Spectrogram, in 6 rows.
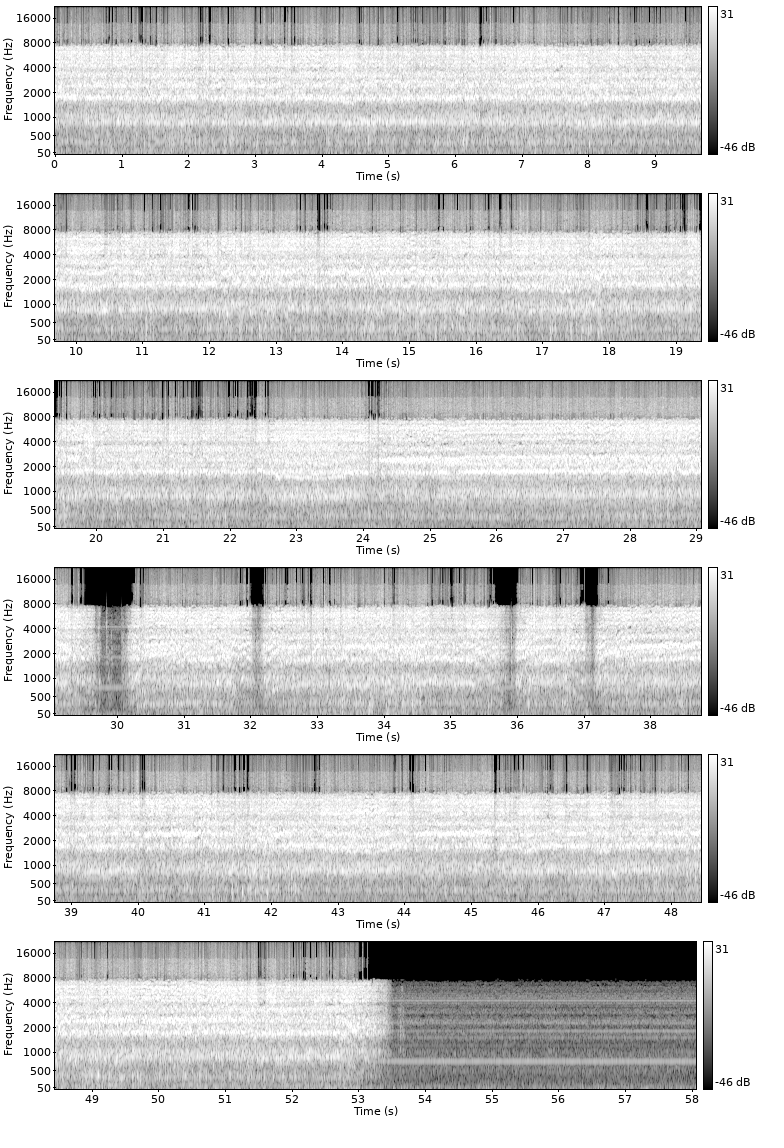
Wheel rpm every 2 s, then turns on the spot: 230, 230, 220, 230, 230, 230, 230, 220, 220, 230, 240, 220, 220, 210, 160, 130, 180, 200, 110, 210, 210, 220, 220, 220, 230, 220, 120, 0, 0.
none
